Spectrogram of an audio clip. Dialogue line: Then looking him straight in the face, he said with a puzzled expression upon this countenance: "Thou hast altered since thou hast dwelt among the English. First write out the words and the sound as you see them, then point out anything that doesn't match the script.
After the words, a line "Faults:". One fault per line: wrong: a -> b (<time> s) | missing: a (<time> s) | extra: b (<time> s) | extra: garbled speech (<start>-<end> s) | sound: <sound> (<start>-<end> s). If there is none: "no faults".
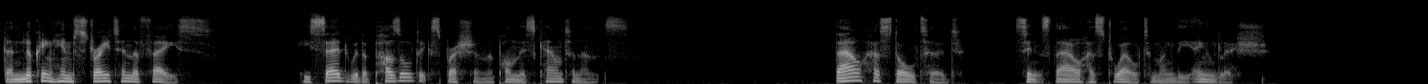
Then looking him straight in the face, he said with a puzzled expression upon this countenance: "Thou hast altered since thou hast dwelt among the English.
Faults:
no faults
